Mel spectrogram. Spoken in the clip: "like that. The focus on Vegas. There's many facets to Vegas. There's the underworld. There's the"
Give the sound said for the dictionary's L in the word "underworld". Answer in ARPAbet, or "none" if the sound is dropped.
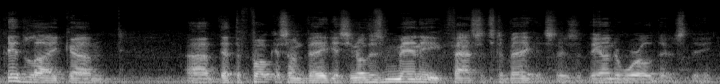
L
